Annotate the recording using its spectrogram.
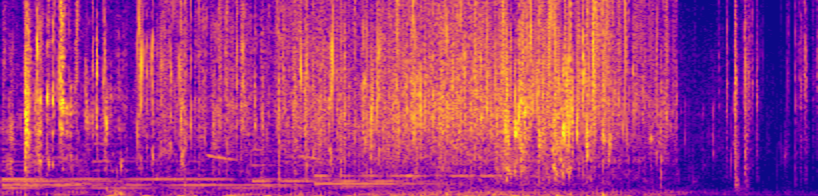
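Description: Intro jingle: held electronic chord tones over dense crackling, spattering sound effects, the tones ending about two-thirds through and the crackle fading out near the end.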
